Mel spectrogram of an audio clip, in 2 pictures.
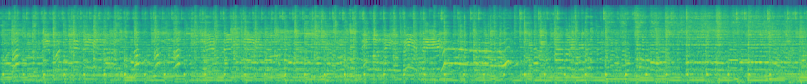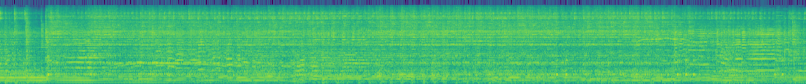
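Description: Live acoustic folk music: a woman's voice singing over a strummed acoustic guitar, acoustic bass guitar and hand percussion with a steady beat. The texture shifts about halfway through.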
